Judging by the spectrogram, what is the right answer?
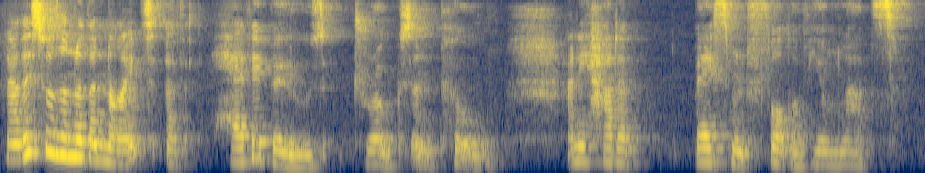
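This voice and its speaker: A woman telling a true crime story in a blunt, animated, casual way, swearing freely. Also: on the low side, a little slow, vocal fry, slight background noise. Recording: roomy echo.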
